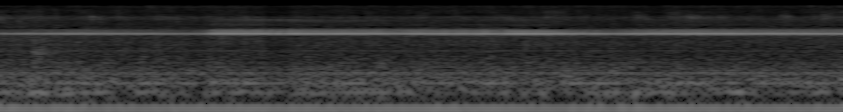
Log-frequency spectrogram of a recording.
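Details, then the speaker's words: Dash egg cooker after glue-damping hack on its too-loud end-of-cycle buzzer: single steady high-pitched tone held over four seconds at modest volume, much quieter than before, working normally. "and there you go much much less noise I think I can live with this"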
